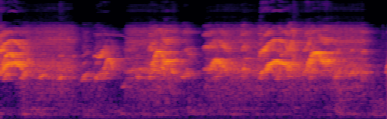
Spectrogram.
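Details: Cockatiel in breeding condition giving its mating call: loud, harsh, raspy screeches in bursts of about half a second to a second, repeated with brief gaps for four seconds.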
